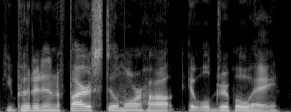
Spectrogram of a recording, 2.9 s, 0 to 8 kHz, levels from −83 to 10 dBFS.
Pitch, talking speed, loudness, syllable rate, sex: 130 Hz, 290 wpm, -17 LUFS, 5.6 syllables/s, male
